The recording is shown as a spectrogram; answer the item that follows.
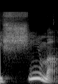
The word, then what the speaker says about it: Chima: yeah so it's actually Shima Shima it's yeah the Portuguese pronounce it Shima even though it's spelled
